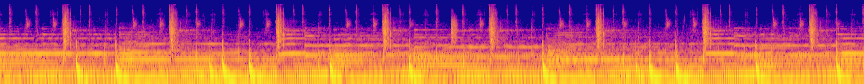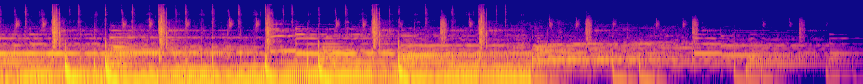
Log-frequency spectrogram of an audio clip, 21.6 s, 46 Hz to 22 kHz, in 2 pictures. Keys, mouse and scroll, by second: 1.7 ctrl+click, 2.3 ctrl+click, 7.0 middle click, 13.5 alt+middle click, 17.2 middle click, 18.0-18.3 scroll down 2, 18.5 alt+middle click.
